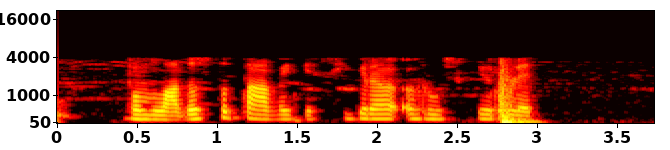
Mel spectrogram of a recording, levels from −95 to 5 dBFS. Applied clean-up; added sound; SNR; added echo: classical method Wiener filter.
